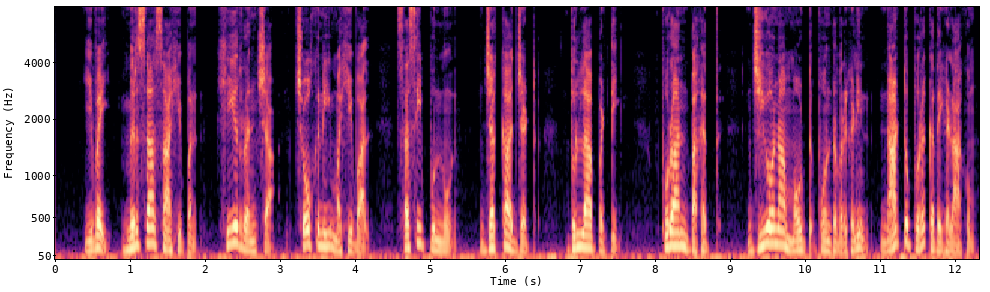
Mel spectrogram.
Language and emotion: Tamil, neutral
